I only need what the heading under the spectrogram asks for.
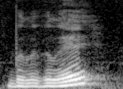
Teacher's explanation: когда мы х просто убираем, и два гласных у нас как бы образуют одну гласную долгую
